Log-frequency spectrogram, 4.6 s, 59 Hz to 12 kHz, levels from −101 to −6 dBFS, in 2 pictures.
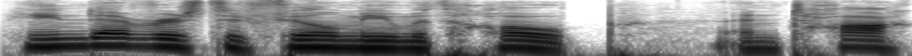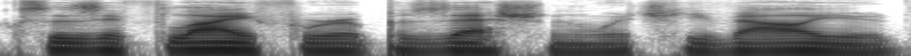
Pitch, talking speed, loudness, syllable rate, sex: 110 Hz, 235 wpm, -19 LUFS, 5.5 syllables/s, male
